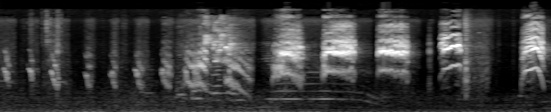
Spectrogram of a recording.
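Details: Long-tailed shrike song in "toet toet" style, recorded for training songbirds to copy; quick ticking notes speed into harsh grating bursts, then several loud rasping calls spaced about half a second apart.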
